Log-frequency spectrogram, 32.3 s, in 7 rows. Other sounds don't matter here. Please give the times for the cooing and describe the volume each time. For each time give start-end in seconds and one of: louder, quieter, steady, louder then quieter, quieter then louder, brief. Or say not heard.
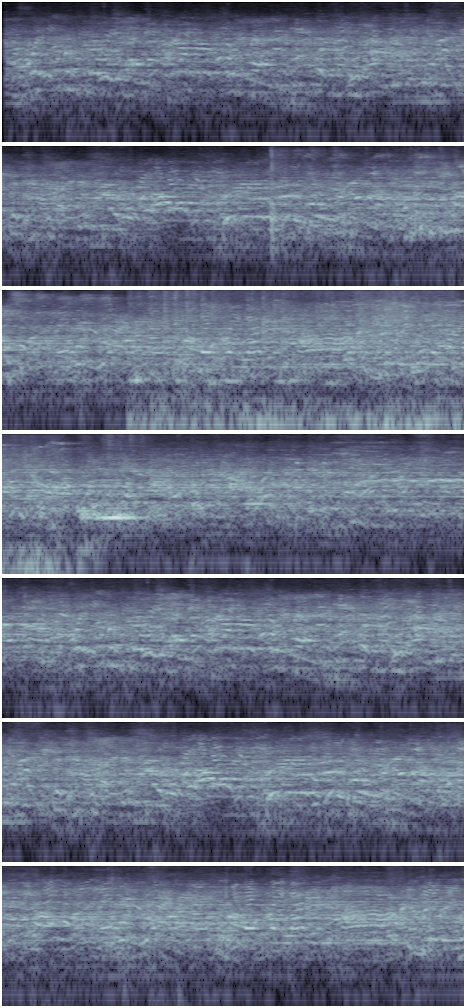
7.3-15.8 louder.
